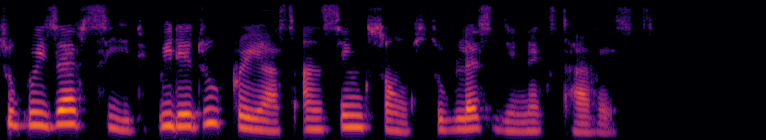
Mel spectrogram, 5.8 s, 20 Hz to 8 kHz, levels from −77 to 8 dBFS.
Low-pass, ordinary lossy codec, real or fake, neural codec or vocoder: none; none; fake; codec, 16 kHz, 16 kbps, FunCodec, trained on Chinese and English, 50 frames a second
